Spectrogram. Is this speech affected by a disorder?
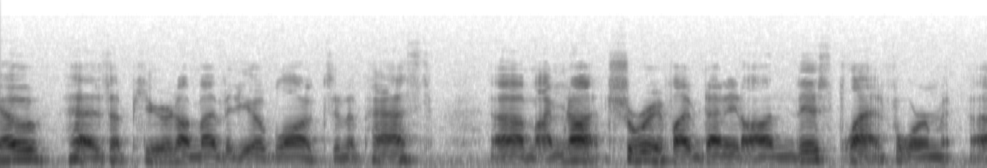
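Yes: cerebral palsy; speaks slower at times.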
